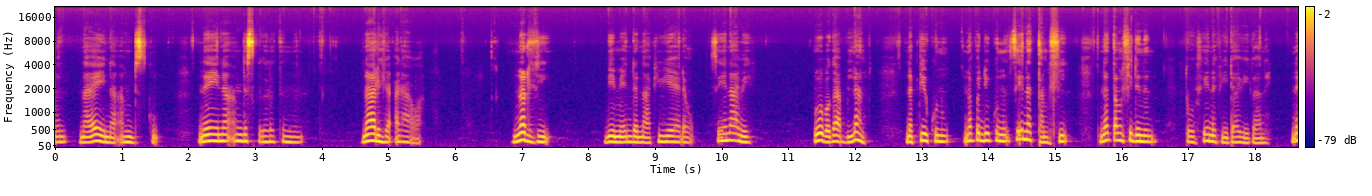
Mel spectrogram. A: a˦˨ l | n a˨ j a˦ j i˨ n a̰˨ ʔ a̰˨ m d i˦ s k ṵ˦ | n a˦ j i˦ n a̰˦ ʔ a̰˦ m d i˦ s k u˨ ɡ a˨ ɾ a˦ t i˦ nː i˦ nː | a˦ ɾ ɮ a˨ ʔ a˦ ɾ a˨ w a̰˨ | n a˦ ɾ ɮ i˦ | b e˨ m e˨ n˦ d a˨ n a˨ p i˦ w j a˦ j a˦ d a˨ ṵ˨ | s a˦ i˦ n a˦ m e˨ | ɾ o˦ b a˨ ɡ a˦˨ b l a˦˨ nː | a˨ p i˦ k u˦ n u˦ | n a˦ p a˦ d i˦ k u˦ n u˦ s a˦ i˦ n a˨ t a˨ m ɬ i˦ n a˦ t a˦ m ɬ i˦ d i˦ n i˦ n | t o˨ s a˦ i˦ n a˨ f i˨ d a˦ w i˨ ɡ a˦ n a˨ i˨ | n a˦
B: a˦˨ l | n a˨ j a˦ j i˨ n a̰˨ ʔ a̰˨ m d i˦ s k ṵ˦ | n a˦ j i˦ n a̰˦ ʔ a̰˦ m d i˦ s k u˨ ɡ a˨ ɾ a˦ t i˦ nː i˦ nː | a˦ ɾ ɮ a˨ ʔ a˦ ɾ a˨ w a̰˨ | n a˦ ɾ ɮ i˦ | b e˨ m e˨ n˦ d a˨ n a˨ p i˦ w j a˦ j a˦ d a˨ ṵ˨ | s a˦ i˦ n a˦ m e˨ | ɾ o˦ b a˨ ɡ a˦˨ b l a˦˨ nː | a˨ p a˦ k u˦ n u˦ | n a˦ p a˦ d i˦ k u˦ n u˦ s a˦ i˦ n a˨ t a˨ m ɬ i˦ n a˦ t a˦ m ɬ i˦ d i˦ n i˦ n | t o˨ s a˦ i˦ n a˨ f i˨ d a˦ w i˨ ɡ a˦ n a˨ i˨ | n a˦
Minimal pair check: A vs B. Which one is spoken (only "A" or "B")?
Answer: A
